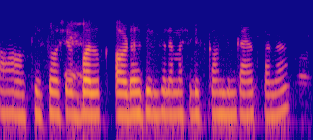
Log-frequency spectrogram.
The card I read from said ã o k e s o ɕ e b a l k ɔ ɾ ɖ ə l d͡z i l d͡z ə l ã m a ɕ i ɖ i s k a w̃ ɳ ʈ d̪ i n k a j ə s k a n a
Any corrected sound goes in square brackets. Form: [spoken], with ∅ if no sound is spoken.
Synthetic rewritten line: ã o k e s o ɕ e b [ə] l k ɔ ɾ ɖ ə [ɾ] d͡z i l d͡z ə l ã m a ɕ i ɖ i s k a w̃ ɳ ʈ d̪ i n k a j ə s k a n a

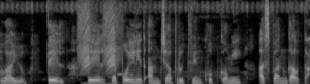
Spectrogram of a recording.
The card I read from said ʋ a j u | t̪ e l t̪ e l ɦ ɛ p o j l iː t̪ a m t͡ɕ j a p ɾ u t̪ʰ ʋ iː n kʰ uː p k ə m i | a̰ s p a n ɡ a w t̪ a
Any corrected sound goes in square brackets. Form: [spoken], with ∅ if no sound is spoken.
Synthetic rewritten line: ʋ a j u | t̪ e l t̪ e l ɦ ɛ p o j l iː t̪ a m t͡ɕ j a p ɾ u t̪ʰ ʋ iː n kʰ uː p k ə m i | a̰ s p a n ɡ a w t̪ a

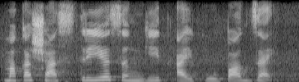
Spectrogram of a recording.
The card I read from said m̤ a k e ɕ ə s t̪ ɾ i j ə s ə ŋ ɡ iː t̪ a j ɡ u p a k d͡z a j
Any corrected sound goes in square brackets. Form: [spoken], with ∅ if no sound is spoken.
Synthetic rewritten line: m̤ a k [a] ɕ [a] s t̪ ɾ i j ə s ə ŋ ɡ iː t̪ a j [k] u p a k d͡z a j

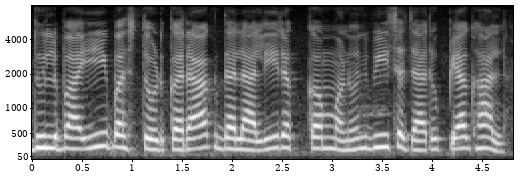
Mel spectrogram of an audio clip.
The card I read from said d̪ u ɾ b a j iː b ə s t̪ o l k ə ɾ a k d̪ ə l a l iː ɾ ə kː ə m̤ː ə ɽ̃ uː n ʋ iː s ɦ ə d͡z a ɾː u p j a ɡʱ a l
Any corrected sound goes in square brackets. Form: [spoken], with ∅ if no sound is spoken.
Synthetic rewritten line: d̪ u [l] b a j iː b ə s t̪ o [ɽ] k ə ɾ a k d̪ ə l a l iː ɾ ə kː ə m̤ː ə ɽ̃ uː n ʋ iː s ɦ ə d͡z a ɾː u p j a ɡʱ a l

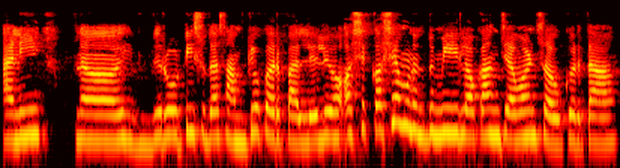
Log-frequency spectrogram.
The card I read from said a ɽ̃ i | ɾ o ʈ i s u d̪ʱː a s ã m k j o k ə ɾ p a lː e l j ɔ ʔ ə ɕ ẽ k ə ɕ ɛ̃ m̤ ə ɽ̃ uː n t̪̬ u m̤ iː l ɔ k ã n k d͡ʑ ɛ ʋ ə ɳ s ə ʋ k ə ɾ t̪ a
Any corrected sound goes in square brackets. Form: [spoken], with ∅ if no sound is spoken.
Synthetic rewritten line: a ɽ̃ i | ɾ o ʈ i s u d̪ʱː a s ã m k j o k ə ɾ p a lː e l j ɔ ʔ ə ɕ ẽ k ə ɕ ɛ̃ m̤ ə ɽ̃ uː n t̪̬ u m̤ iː l ɔ k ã [ŋ] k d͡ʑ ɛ ʋ ə ɳ s ə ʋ k ə ɾ t̪ a

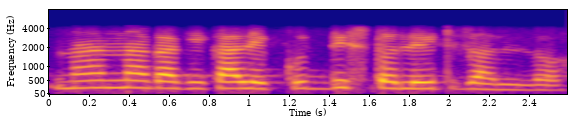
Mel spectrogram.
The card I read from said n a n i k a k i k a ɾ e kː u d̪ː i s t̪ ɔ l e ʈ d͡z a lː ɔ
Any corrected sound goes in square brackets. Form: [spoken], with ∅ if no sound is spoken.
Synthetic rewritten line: n a n [a] k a k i k a [l] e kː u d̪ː i s t̪ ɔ l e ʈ d͡z a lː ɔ

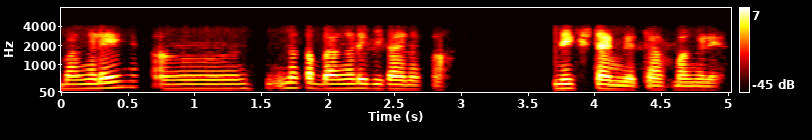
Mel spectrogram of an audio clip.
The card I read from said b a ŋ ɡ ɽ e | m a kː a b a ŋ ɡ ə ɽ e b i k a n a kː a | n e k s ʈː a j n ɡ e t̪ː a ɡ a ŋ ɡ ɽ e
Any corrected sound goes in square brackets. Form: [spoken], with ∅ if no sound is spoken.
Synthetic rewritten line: b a ŋ ɡ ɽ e | [n] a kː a b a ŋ ɡ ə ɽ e b i k a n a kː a | n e k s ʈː a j [m] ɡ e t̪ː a [b] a ŋ ɡ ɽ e

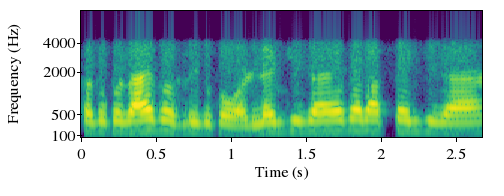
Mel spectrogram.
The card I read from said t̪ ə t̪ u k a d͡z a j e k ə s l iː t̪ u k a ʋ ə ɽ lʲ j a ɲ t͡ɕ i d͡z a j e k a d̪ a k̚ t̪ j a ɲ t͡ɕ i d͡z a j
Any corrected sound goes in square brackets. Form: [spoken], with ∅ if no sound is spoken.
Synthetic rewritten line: t̪ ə t̪ u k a d͡z a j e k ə s l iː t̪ u k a ʋ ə ɽ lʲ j a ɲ t͡ɕ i d͡z a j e k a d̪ a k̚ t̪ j a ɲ t͡ɕ i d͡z a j

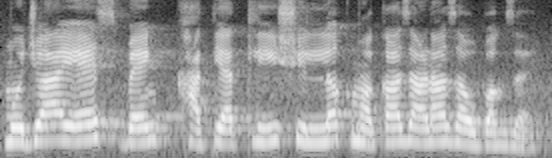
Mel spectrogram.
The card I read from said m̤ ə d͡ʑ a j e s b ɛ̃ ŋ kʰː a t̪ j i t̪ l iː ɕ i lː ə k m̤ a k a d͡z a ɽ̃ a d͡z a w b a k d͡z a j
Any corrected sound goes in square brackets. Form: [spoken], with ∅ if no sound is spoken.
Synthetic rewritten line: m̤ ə d͡ʑ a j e s b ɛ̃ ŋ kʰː a t̪ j [a] t̪ l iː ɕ i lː ə k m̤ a k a d͡z a ɽ̃ a d͡z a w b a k d͡z a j

